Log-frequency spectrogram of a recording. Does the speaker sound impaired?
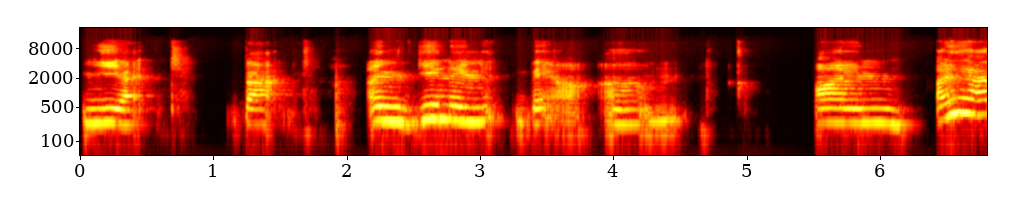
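Yes: cerebral palsy; needs help with grooming and household tasks.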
